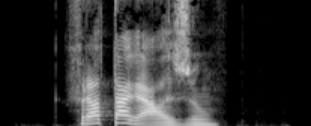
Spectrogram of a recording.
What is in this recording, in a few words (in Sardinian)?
"Frata Casu", Sardu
